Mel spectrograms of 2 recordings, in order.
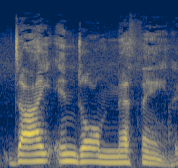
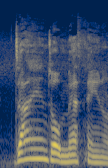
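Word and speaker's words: diindolylmethane: Now, some additional things for reducing the aging process would include a chemical that's found in cruciferous vegetables, and it's abbreviated DIM, D-I-M, or I always mispronounce this, even myself after all these years, is diindolmethane. I got to say it slow, not three times fast. So diindolmethane,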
